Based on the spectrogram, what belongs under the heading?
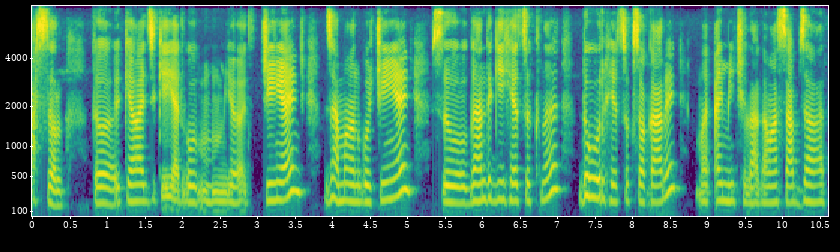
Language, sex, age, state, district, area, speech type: Kashmiri, female, 18-30, Jammu and Kashmir, Bandipora, rural, spontaneous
